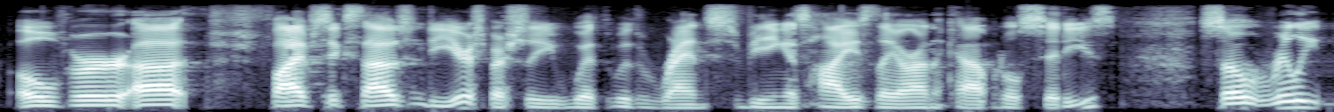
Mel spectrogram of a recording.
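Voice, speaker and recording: A man's voice: fairly low pitch, sharp tone, dry recording, highs cut off. A man in his twenties from Canada explaining investing in a casual, chatty way, with frequent fillers and self-corrections. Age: 20s. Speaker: finance educator.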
